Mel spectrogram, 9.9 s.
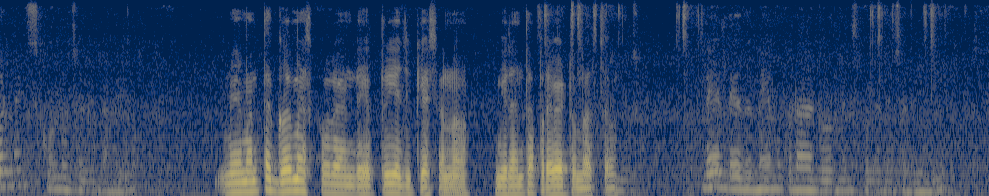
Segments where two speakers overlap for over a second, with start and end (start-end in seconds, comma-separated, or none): none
